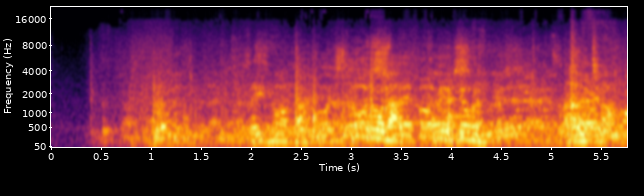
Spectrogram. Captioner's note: light chatter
